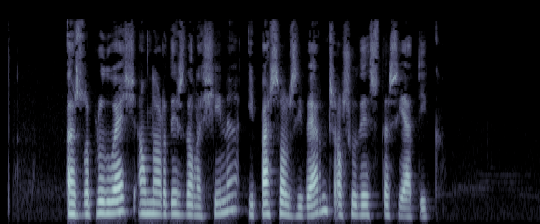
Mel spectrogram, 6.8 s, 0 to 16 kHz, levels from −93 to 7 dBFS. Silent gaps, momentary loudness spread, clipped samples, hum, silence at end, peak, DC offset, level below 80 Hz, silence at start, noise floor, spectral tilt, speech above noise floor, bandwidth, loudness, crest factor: none; 10 LU; under 0.1%; none; 1.4 s; -2 dBFS; under 0.1%; -74 dBFS; 0.85 s; -78 dBFS; -5.5 dB/octave; 54 dB; 11.5 kHz; -25 LUFS; 24 dB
